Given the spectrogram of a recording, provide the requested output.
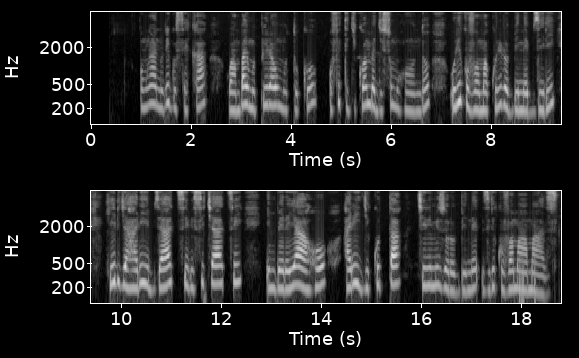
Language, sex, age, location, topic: Kinyarwanda, female, 18-24, Kigali, health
